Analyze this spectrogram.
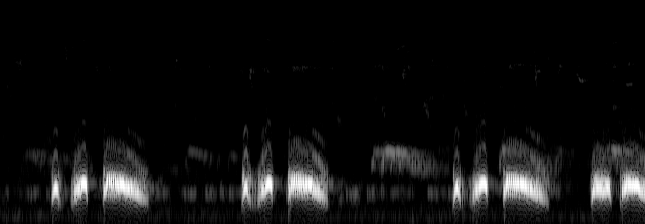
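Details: Spotted dove cooing, played to lure birds into a trap: clipped double coos leading into a long, mellow, descending note, about four phrases separated by short pauses.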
